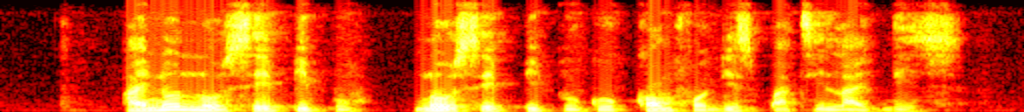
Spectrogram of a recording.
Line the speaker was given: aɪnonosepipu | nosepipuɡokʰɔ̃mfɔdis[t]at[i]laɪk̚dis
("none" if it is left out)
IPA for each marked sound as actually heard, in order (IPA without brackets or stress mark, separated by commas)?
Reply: p, i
